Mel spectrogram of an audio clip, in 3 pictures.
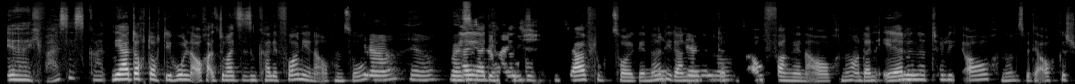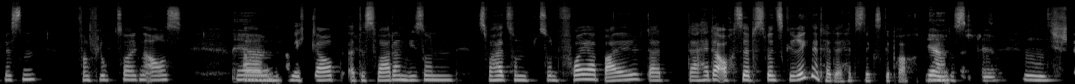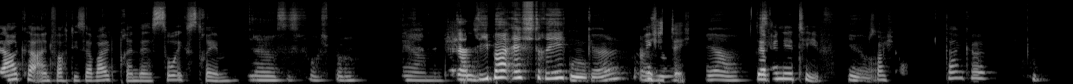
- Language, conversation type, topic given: German, unstructured, Was ist dein Geheimtipp, um an einem regnerischen Tag gute Laune zu behalten?
- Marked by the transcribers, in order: static; distorted speech; other background noise; snort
